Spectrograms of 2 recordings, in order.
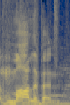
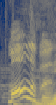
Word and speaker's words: Marylebone: Marylebone. – Marylebone. – What? – Marylebone. – Marylebone. – Yes. – What the heck? – 本当マジ言ってんの？ – マールブン。 – マールブンっていうの。 – アメリカ人はこれをマールボーンっていう風に発音するんですよ。実際はマールブン。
